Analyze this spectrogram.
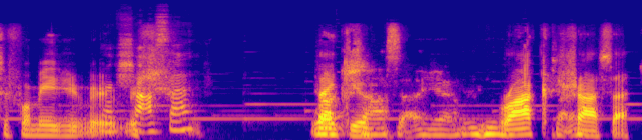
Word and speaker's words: Rakshasa: In particular to see what the Rakshasa, pronounce it for me. Rakshasa?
